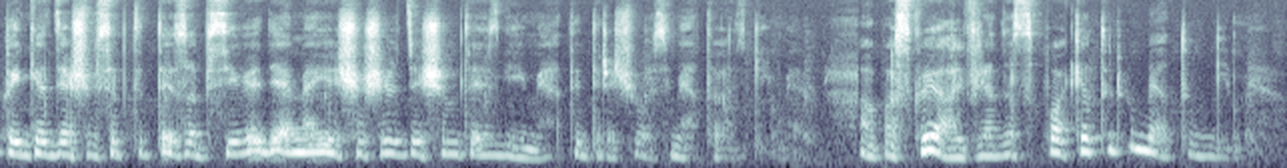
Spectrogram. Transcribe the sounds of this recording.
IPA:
pʲeːŋʲkʲɛzʲˈdʲæːʃʲɪm sʲɛpʲtʲɪnˈtɐɪs ɐpʲˈsʲiːʋʲɛdʲeːmʲɛ ˈjɪs ʃʲɛʃʲɛzʲdʲɛʃʲɪmˈtɐɪs ˈɡʲiːmʲiɛ ˈtɐɪ tʲrʲɛˈt͡ʃʲuɔs ˈmʲætuɔs ˈɡʲiːmʲiɛ ɐ pɐsˈkʊɪ ˈɐlʲfʲrʲɛdɐs poː kʲɛtʊˈrʲuː ˈmʲætuː ˈɡʲiːmʲæ

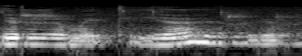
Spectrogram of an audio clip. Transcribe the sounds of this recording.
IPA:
ɪr ʒʲɛmɐɪˈtʲɪjɛ ɪr ɪr

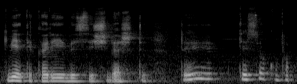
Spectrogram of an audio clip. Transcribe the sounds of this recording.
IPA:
ˈkʋʲiɛtʲɪ kɐˈrʲɛɪʋʲʊs ɪʃʲˈʋʲæːʃʲtʲɪ ˈtɐɪ tʲiɛˈsʲoːk ʋɐ

